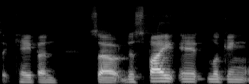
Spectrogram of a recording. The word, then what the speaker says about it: Kapaun: of Father EML Capen I thought it was pronounced Kon but I've heard listening to stories from uh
